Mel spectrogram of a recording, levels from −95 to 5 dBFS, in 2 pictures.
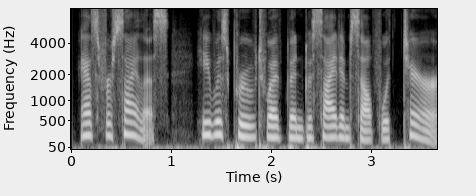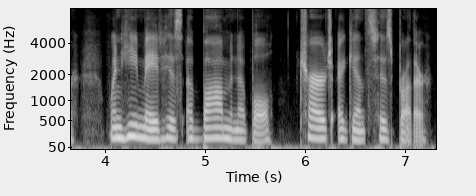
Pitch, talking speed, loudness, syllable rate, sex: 180 Hz, 180 wpm, -18 LUFS, 5.6 syllables/s, female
